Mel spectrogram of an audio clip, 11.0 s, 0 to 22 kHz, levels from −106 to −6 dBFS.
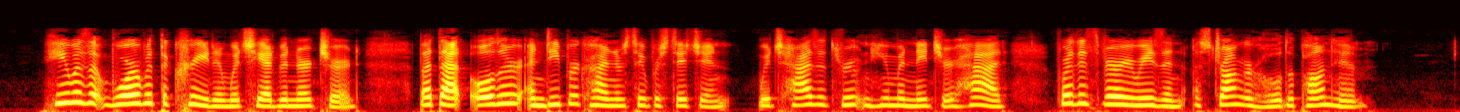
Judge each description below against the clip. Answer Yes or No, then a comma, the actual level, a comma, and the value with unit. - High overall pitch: Yes, very high, 250 Hz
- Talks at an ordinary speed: No, fast, 210 wpm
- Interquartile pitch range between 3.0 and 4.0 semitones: Yes, average, 3.6 semitones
